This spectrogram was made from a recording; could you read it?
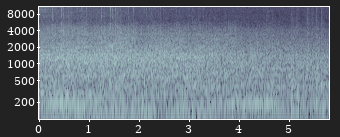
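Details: Athearn P42 model locomotive no. 156, test run after lubrication while hauling 3 cars as a light load: steady hiss and rolling clatter with a low hum, no stalls or surges. Runs smoothly, considered fixed.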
